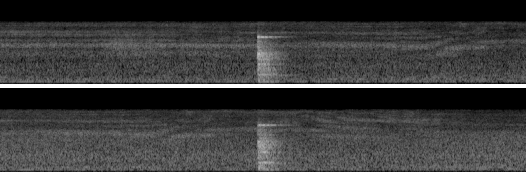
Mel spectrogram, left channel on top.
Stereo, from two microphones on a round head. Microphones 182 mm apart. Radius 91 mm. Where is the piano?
45° left (ahead or behind), 1.8 m.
